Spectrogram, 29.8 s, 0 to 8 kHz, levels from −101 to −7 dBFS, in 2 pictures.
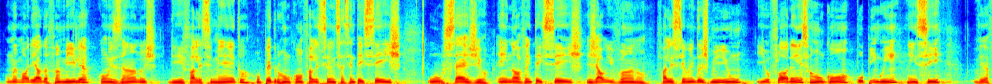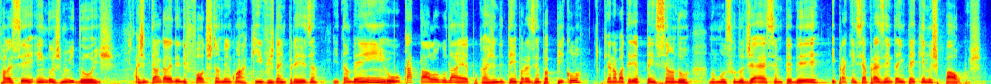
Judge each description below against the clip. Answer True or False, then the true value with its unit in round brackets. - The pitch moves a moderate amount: True (3.2 semitones)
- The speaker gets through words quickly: False (165 wpm)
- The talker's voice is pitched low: True (125 Hz)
